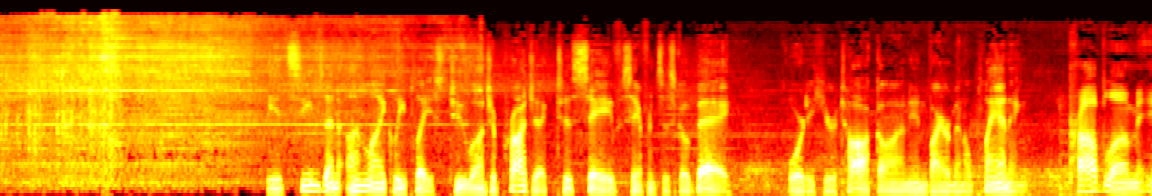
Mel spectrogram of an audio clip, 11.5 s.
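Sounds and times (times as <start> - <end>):
table saws cutting through wood: 0.0 - 7.4
speech: 2.7 - 11.5.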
